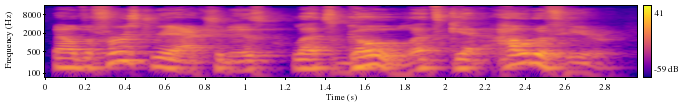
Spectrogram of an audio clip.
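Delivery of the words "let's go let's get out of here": louder, higher, pressing call; urgent urging. Acted. Rescuers urging each other to flee, urgent. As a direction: push them to flee at once. Party's first reaction to danger.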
